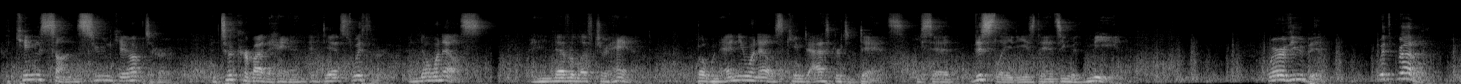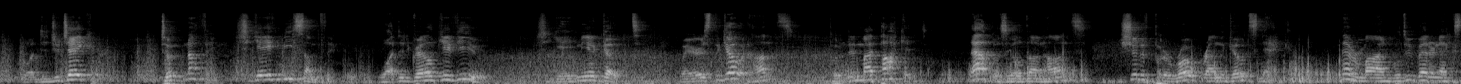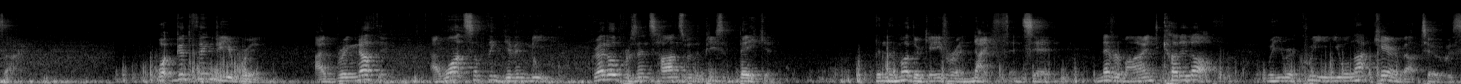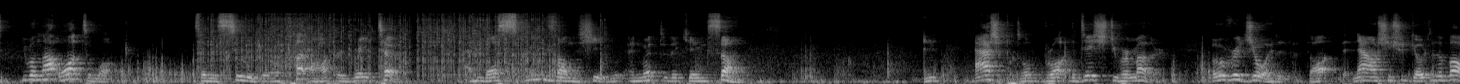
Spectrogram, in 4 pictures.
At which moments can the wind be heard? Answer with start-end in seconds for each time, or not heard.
0.0-58.3.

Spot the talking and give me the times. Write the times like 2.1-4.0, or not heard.
0.1-11.2, 12.7-29.6, 30.8-37.0, 38.0-45.1, 45.8-51.4, 53.0-58.3.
